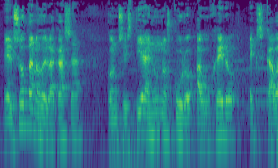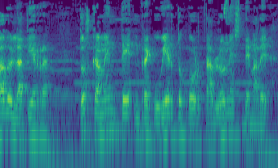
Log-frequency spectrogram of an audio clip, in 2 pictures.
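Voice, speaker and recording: A man with a medium-pitched voice delivers dramatic scripted narration for a fantasy adventure. He sounds like a storyteller and game master. The room is echoey and music plays behind him. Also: normal speed, a bit bright.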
